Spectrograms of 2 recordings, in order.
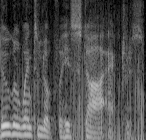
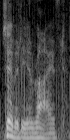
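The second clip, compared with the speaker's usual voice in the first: ordinary delivery, nothing marked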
